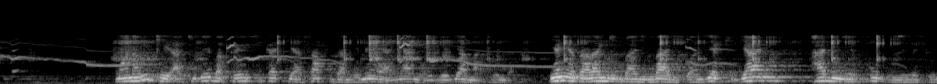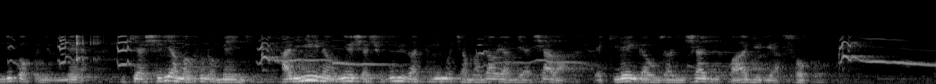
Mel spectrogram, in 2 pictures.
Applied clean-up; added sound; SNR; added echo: none; Dog; 18 dB; reverberation time 1.1 s.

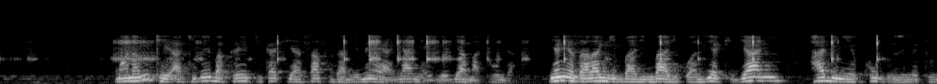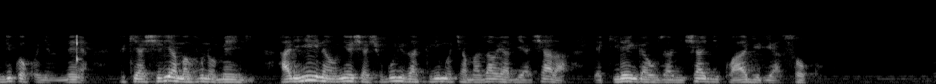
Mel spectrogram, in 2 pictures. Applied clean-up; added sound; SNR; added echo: none; none; none; none.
